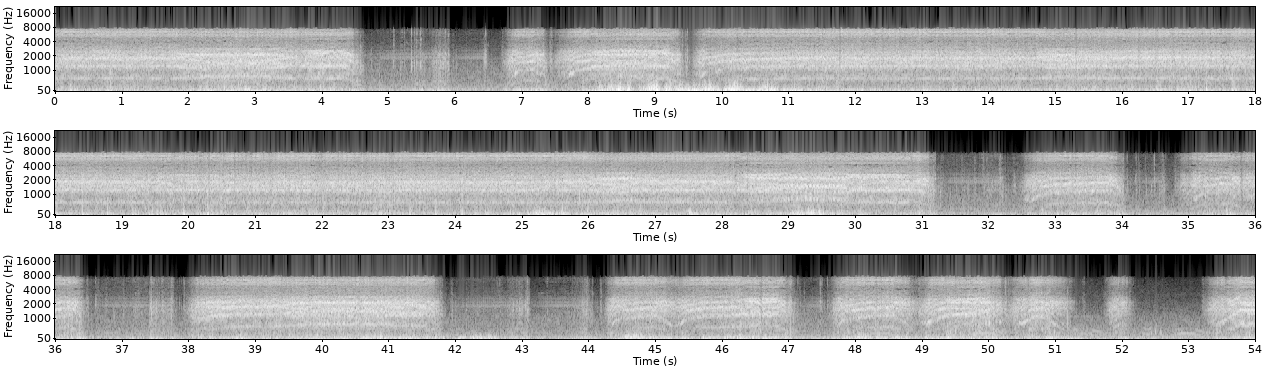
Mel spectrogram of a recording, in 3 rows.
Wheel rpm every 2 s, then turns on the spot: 160, 160, 60, 30, 120, 140, 160, 160, 160, 160, 160, 160, 160, 160, 160, 110, 60, 60, 50, 110, 150, 20, 80, 90, 100, 60, 20.
4-6 36-38 42-44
